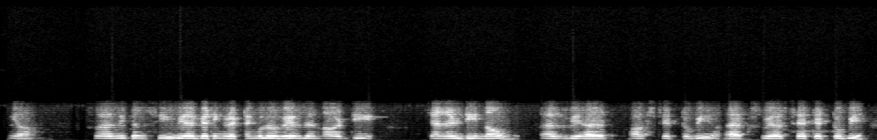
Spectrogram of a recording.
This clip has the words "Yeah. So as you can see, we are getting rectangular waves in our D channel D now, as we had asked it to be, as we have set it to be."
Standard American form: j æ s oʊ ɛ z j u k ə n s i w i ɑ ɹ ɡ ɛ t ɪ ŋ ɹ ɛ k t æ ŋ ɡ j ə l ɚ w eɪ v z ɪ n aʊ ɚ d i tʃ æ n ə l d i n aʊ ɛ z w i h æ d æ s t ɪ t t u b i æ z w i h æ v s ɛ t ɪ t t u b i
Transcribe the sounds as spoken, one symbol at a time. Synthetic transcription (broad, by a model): j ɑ s oʊ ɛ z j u k ə n s i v i ɑ ɹ ɡ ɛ t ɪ ŋ ɹ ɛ t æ ŋ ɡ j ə l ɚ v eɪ z ɪ n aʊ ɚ d i tʃ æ n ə l d i n aʊ ɛ z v i h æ d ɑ s t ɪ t t u b i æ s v i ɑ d s ɛ t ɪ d t u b i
